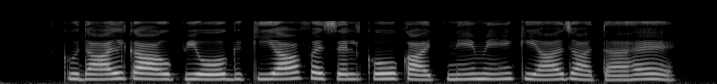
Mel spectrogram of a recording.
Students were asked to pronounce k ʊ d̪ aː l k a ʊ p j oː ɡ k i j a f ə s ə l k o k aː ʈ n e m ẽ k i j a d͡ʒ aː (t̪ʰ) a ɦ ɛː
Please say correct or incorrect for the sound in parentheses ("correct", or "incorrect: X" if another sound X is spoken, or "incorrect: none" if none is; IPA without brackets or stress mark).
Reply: incorrect: t̪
